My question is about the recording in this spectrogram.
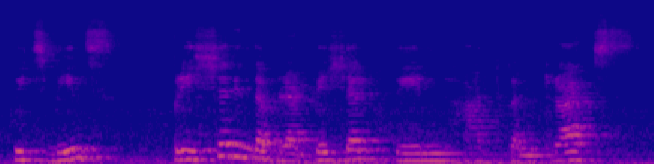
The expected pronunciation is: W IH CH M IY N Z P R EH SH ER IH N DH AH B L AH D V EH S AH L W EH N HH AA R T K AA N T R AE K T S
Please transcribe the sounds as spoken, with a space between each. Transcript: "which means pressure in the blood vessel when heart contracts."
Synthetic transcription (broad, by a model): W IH CH M IY N S P R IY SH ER IH N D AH B L AH D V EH SH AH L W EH N HH AA R T K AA N T R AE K T S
